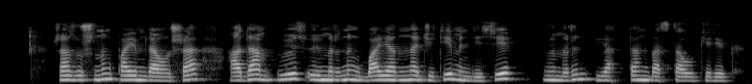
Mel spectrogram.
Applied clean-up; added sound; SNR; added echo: none; none; none; none.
